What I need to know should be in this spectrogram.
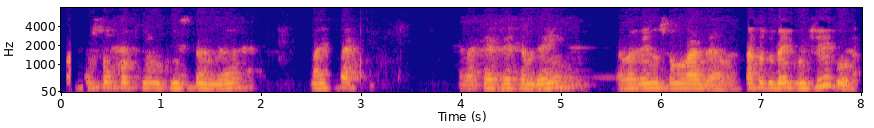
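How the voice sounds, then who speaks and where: A man's voice: on the high side, fairly even intonation, moderate pace. A man from São Paulo with a Paulistano accent, a poet being interviewed over a video call, speaking hesitantly with many fillers and tag questions. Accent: Paulistano Brazilian Portuguese. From São Paulo, Brazil. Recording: tinny phone-like call audio.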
